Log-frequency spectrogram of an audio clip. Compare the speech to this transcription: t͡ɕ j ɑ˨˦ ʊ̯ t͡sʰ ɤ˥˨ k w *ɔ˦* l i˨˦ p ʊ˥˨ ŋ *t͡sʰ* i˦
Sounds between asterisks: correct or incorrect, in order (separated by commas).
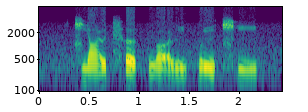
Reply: incorrect, incorrect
